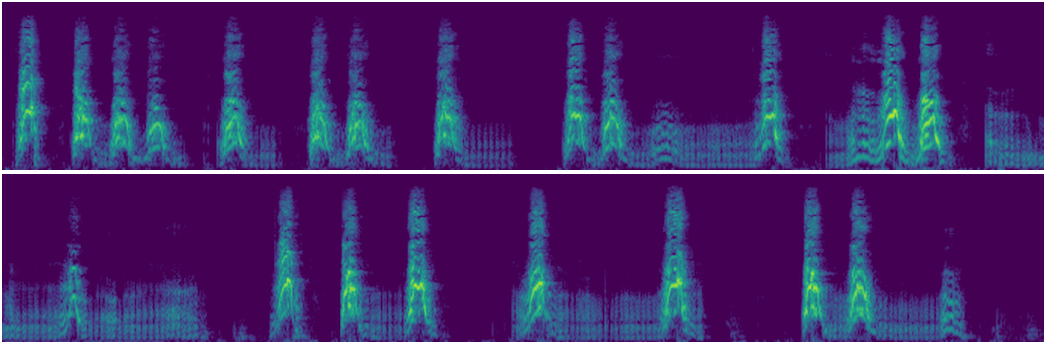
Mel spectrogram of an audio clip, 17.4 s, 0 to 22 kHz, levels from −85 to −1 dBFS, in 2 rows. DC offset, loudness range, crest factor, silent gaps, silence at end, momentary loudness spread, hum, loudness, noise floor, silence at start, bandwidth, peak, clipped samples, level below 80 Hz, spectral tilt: under 0.1%; 8 LU; 22 dB; none; 0.75 s; 19 LU; none; -23 LUFS; -80 dBFS; 0.15 s; 15.5 kHz; -4 dBFS; under 0.1%; -76 dBFS; 0 dB/octave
